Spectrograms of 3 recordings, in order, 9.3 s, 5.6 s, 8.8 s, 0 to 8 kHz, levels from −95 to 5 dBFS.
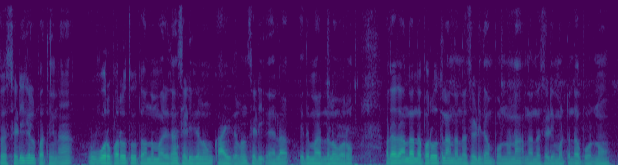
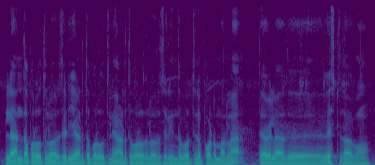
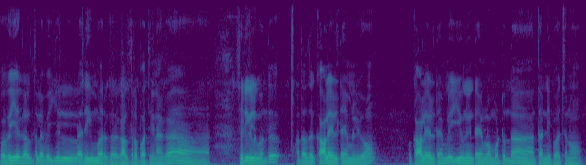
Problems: none marked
